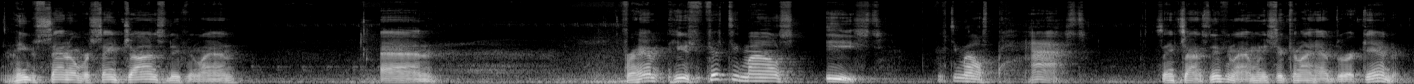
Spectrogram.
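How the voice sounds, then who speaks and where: An older man recounts an old story straight to camera, cursing casually and chuckling as he goes. His voice sits low and mellow. It rises and dips widely as he tells it. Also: slow pace, pauses often, a little hiss or hum. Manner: salty, swears freely, chuckles, lively storyteller. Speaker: retired air traffic controller.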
